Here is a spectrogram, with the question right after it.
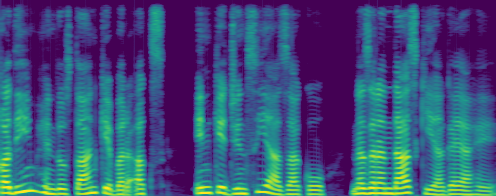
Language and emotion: Urdu, neutral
